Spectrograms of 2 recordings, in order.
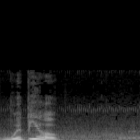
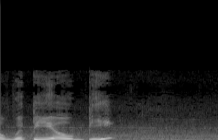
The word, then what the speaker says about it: wipEout: some more uh wipio wipio is uh that's i'm convinced that's how it's pronounced you we could clearly see i mean actually it's more of like a a whippy ob i'm pretty sure that's a beat there like it like he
